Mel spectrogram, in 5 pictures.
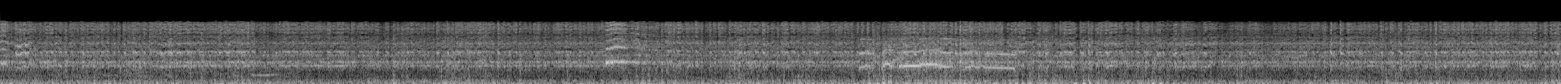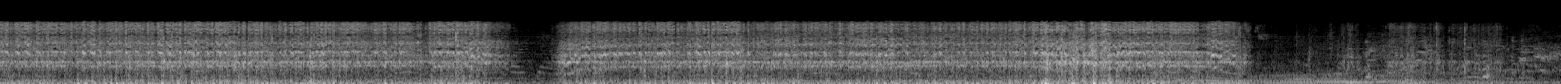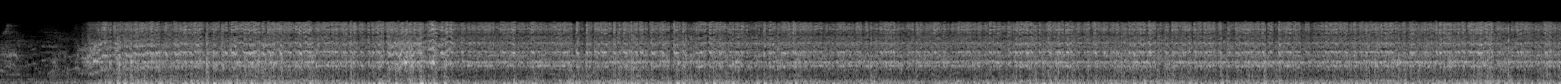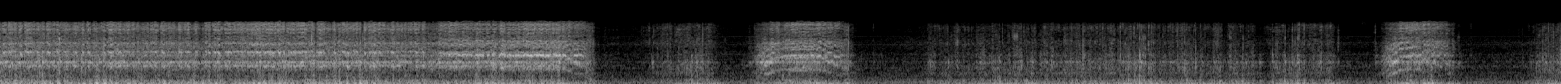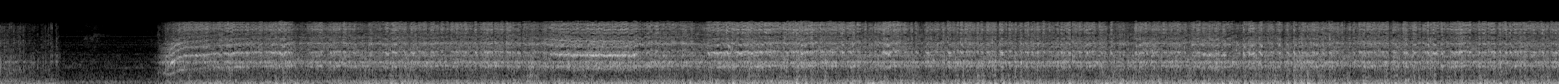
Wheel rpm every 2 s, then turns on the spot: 230, 230, 230, 250, 230, 230, 230, 230, 230, 230, 140, 210, 230, 220, 40, 20, 150, 230, 230, 230, 230, 230, 230, 230, 230, 230, 100, 40, 20, 20, 40, 10, 150, 230, 220, 230, 230, 230, 230.
28-32 52-64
